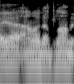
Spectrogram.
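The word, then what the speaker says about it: Ama Dablam: wonderful trip to the Matterhorn of the Himalayas, Ahmadabalam. Is that how you pronounce it? Tell us about that. Yeah, Ahmadabalam.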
